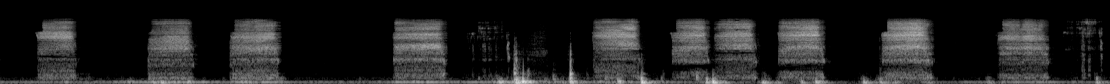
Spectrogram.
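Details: Several barn owl owlets huddling in a nest box late at night, giving repeated harsh noisy hisses, each under a second, about one per second with some overlapping and irregular gaps, over a steady low hum and soft shuffling.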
